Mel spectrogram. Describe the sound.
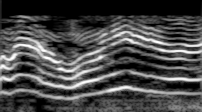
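A person loudly imitates a Siamese cat that lives down the street yowling in the middle of the night, one continuous nasal wail that dips and rises in pitch for about two seconds, with no other talking.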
